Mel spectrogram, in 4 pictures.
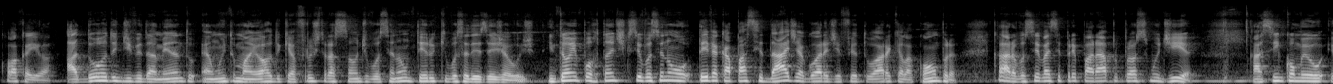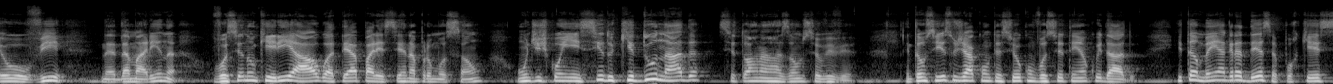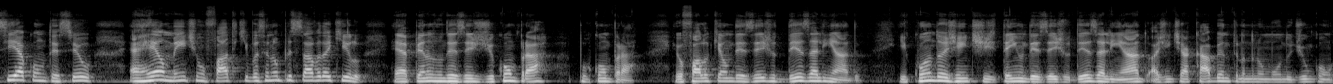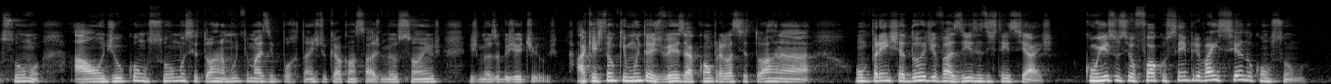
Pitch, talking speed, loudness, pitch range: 145 Hz, 195 wpm, -18 LUFS, 130-165 Hz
